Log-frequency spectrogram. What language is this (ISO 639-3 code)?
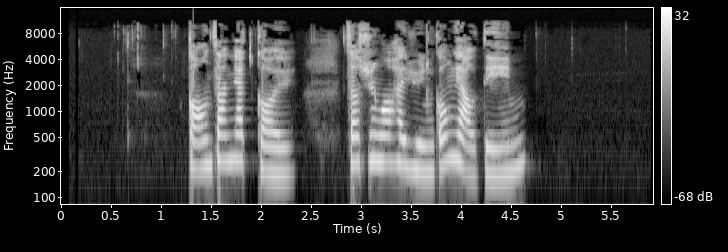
yue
